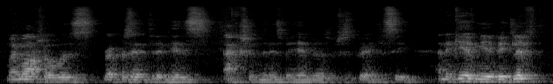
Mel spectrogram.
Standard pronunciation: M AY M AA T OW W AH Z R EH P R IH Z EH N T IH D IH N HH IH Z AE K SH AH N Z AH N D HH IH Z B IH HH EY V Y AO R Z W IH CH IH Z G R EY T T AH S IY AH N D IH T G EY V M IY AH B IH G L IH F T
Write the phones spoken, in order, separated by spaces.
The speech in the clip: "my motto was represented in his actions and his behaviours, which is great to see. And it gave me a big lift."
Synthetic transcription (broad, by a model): M AY M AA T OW W AH Z R EH P R IH Z EH N T IH D IH N IH Z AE K SH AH N Z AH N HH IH Z B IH HH EY V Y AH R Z W IH CH IH Z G R EY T T AH S IY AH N IH T G EY V M IY AH B IH G L IH F T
